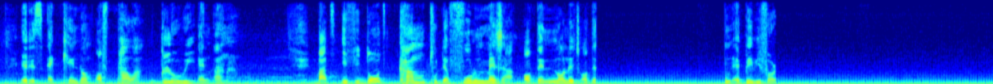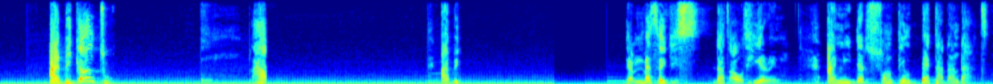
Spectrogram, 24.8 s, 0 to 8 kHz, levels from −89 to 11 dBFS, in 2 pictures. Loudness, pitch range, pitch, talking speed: -31 LUFS, 95-135 Hz, 105 Hz, 100 wpm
